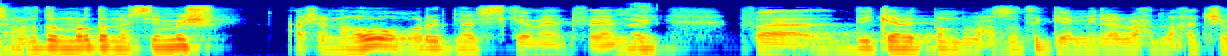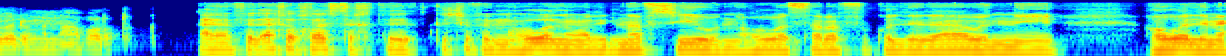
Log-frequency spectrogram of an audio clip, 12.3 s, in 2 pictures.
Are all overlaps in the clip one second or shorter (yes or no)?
yes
